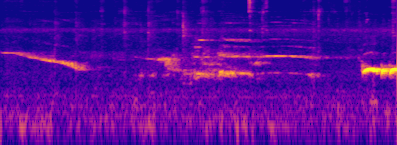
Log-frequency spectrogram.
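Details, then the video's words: Javan local Black-naped Oriole singing, used as a lure to get silent cage birds singing: clear whistled phrases, a long descending slur, then lower fluty warbles, ending with a loud burst near the close. "Kepodang Lokal Jawa Gacor Suara Jernih Syahdu, Pancingan Burung Macet"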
